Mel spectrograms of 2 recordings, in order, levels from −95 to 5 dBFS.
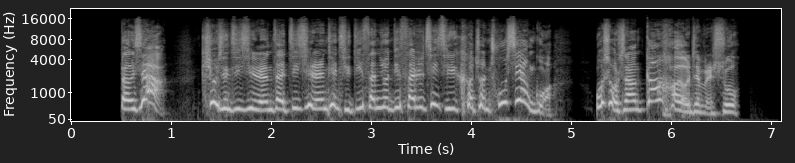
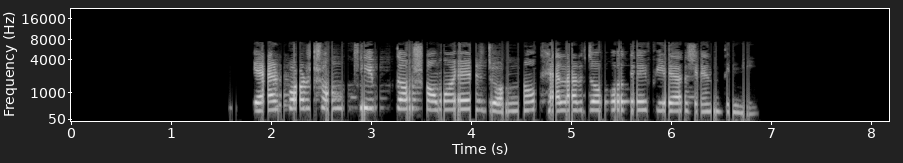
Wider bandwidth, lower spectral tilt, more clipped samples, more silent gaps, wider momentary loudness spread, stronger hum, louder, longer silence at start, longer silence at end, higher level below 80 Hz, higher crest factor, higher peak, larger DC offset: first, 17.5 kHz vs 7.8 kHz; second, -1.5 dB/octave vs -3 dB/octave; neither; neither; second, 6 LU vs 10 LU; neither; about the same, -20 LUFS vs -18 LUFS; second, 0.5 s vs 1.85 s; second, 0.45 s vs 1.35 s; about the same, -56 dBFS vs -56 dBFS; second, 14 dB vs 20 dB; second, -8 dBFS vs -2 dBFS; neither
